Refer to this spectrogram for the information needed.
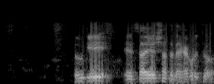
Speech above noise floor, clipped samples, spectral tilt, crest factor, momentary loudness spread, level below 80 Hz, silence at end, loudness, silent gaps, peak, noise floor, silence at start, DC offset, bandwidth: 37 dB; under 0.1%; -5.5 dB/octave; 20 dB; 8 LU; -50 dBFS; 0 s; -26 LUFS; none; -8 dBFS; -62 dBFS; 0.75 s; under 0.1%; 8 kHz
